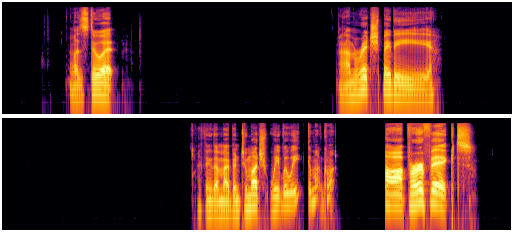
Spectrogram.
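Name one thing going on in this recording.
A man speaks casually into a close microphone, in short bursts with pauses.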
